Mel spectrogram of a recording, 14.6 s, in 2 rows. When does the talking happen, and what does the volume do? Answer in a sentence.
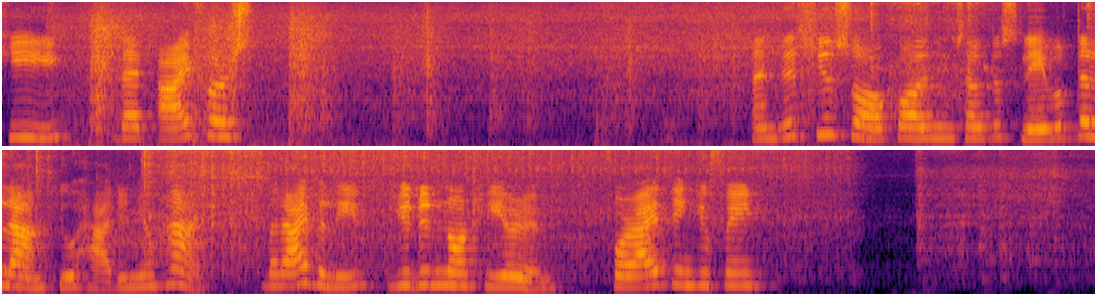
You can hear the talking briefly from 0.1 to 1.6 s; and from 5.0 to 12.3 s, at a steady volume.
